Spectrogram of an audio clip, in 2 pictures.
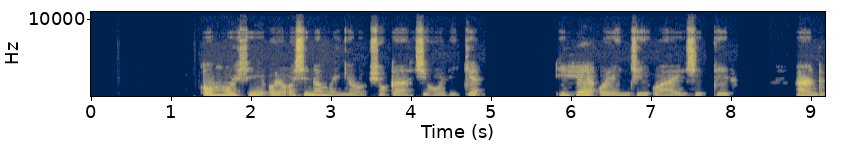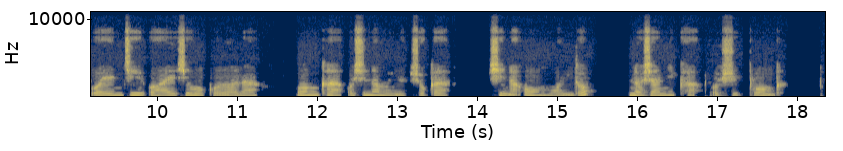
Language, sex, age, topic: Oshiwambo, female, 25-35, agriculture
